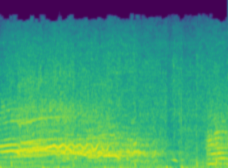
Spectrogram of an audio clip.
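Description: A high, wavering cry about a second and a half long, rising at first and then falling away, over background music.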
